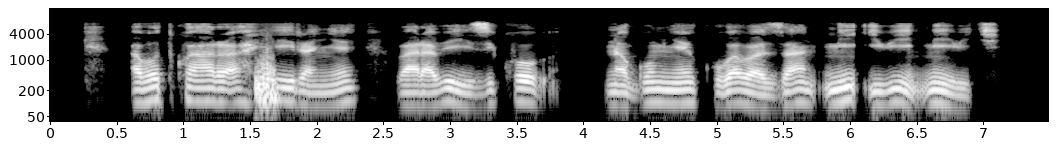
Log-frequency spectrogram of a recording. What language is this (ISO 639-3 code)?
kin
